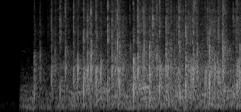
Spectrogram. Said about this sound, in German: Beifall für ein schiitisch-muslimisches Land in Israel, das gibt es nicht oft. Ende März bei der Eröffnung der Botschaft Aserbaidschans in Tel Aviv wurde kräftig geklatscht.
